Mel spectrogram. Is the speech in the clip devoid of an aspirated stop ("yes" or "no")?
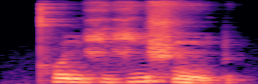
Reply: no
